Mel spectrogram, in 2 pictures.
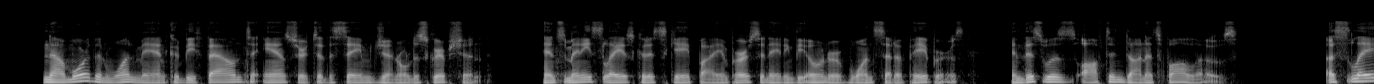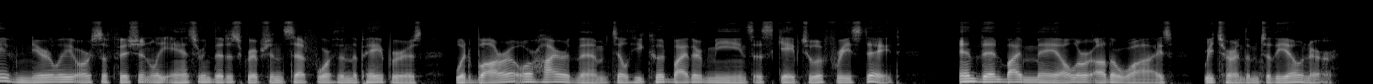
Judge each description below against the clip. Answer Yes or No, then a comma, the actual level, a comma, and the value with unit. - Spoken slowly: No, average, 165 wpm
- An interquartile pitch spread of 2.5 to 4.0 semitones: Yes, average, 3.4 semitones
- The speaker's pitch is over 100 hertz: No, very low, 95 Hz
